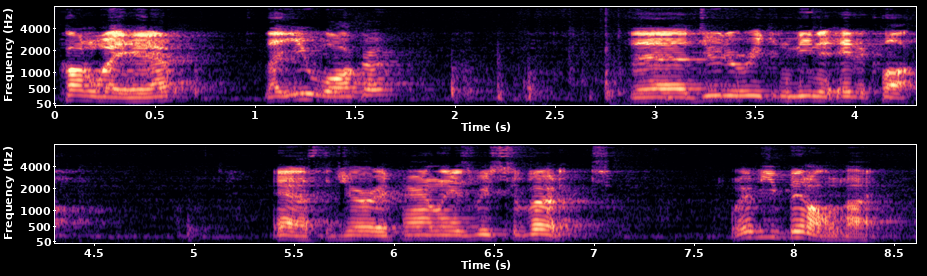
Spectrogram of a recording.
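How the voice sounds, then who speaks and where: A man's voice: medium pitch, a little fast, pauses often, close to an everyday voice. Male actor as courteous, reassuring Major for detective serial; formal manner, roomy distant sound, faint noise. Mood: businesslike, curious. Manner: formal, polite, old-fashioned turns of phrase. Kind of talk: audio drama acting in a 1930s detective serial.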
